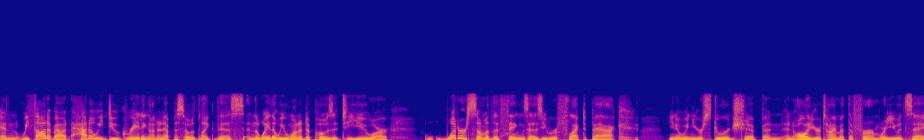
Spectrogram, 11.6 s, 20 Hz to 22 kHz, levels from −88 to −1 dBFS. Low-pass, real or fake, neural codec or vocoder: 7.2 kHz; real; none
